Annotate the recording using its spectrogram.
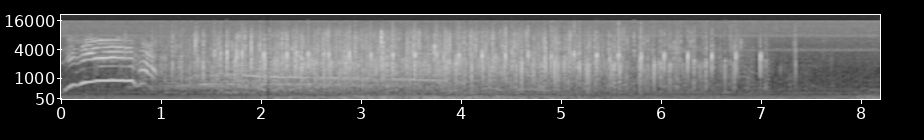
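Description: A crowd applauds and cheers outdoors.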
